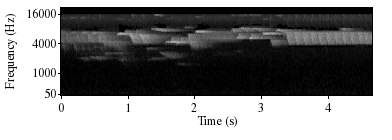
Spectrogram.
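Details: Early morning woodland birdsong among bluebells in southern England in spring; continuous high, glittering trills and warbled notes, with a few lower chirps, over a quiet low background.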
